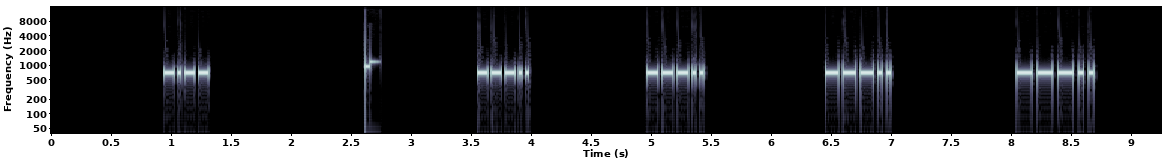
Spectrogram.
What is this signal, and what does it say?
Morse code, heard as a keyed tone, about 37 wpm, spaced as for 8 wpm, 700 Hz. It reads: Y 8888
